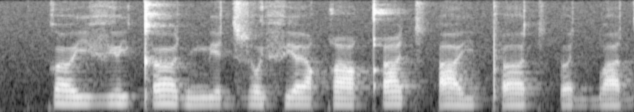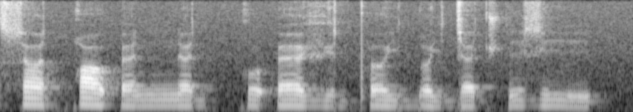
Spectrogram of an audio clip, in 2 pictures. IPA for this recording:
k œ j vʲ ʊ j kʼ œ d mʲ ɛ d z ʊ fʲ a j q i qʼ i t͡sʼ a j pʼ ɐ t͡sʼ ə d b a d s ɐ d q ʊ ʔ ɛ nː ɛ d kː ʊ ʔ ɛ vʲ ʊ d pʼ ə j ɠ ə j d ɛ t͡ʃʼ i z i

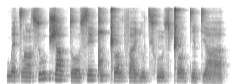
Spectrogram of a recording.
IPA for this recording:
w ɛ tʲ lˠ ɑ̃ s u ʔ ʒ a lˠ t o s e ǃ u ǁ ʊ lˠ f a ʎ u tʲ x ũ s ǁ o lˠ tʲ ɑ̃ tʲ a

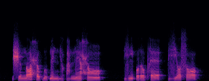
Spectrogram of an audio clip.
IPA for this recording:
ʃ ɯ n ɔ ħ u ɠ u ɓ ẽ nʲ ɔ̤ ʔ a̤ m ẽ ħ ɔ̃ | zʲ ẽ ʔ o ɾ ɤ pʰ ɛ | zʲ ɔ s ɔ

